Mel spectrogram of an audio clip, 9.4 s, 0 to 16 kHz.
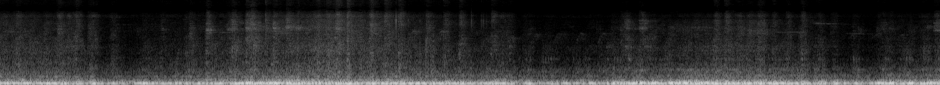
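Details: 1994 Dodge Ram 5.9L with codes 37 and 51 and backfiring: a deep, lumpy, stumbling rough idle; caused by a failing crankshaft position sensor, and replacing it restored normal running.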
